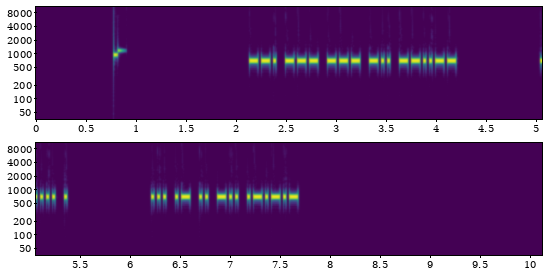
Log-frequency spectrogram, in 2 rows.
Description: Morse code, heard as a keyed tone, about 40 wpm, 700 Hz. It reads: GOOD, HE SAID.
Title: 4x Word-Spacing - Sentences from Top 200 Words - 40wpm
